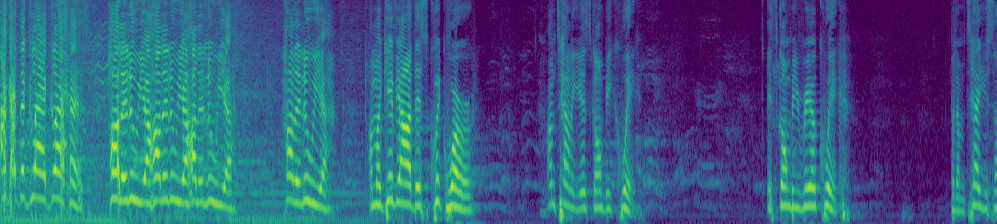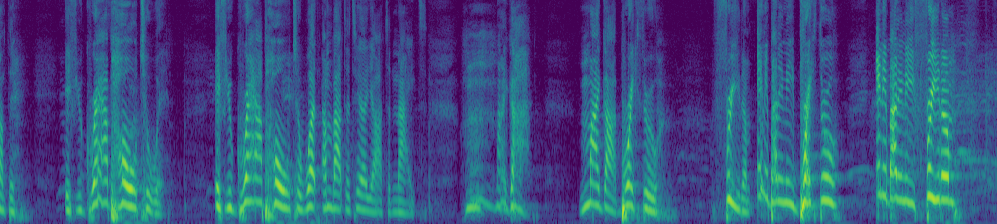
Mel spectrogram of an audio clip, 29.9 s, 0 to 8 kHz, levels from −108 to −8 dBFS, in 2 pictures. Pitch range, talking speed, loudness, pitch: 210-305 Hz, 135 wpm, -28 LUFS, 245 Hz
